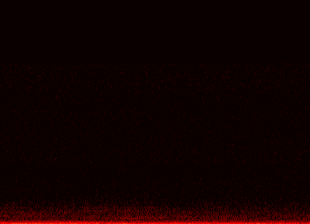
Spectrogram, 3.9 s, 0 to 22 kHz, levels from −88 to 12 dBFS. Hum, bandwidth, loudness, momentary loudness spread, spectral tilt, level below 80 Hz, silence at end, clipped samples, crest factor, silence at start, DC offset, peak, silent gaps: none; 16 kHz; -55 LUFS; 6 LU; -6 dB/octave; -52 dBFS; 0 s; under 0.1%; 12 dB; 0 s; under 0.1%; -38 dBFS; none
